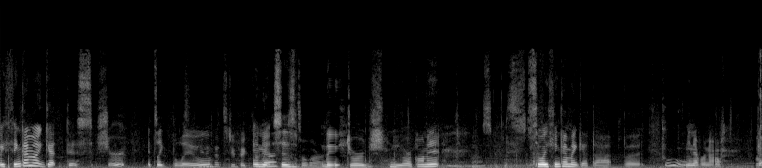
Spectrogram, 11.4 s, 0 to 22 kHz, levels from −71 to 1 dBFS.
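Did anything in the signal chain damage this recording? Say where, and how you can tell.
Yes. At the network jitter buffer, a short stall from a late packet at 4.93–5.03 s held the last sound for about 80 ms until the late packet arrived, then resumed.

Short concealed packet loss follows at 5.03–5.09 s. About 60 ms never arrived, so the decoder extrapolated roughly 40 ms to fill it, leaving a brief smear.

A jitter buffer speed-up at 10.09–10.88 s trimmed pitch periods to shed about 70 ms of excess delay. The sound runs at 108 % speed, hurried but at unchanged pitch.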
